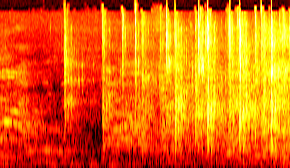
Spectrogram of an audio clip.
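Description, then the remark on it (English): An audience breaks into scattered hand claps that build quickly into steady, overlapping applause, growing louder toward the end, with a faint murmur of voices beneath. “You don't have to clap.”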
